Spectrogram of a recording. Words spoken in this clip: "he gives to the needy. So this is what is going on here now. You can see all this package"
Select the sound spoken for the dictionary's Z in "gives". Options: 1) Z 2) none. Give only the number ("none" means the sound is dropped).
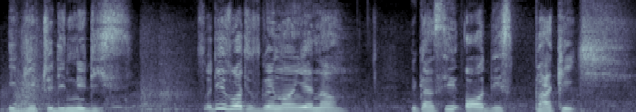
2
